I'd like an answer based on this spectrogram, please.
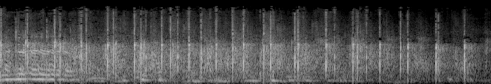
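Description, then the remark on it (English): An audience applauding after a speaker finishes, with a steady wash of many hands clapping, sharp individual claps popping out irregularly above it and a murmur of voices underneath. “Now, at Chicago, we clapped after each person.”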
